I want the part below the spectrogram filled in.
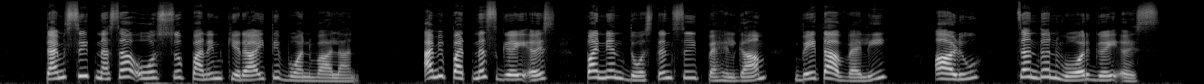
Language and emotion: Kashmiri, neutral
